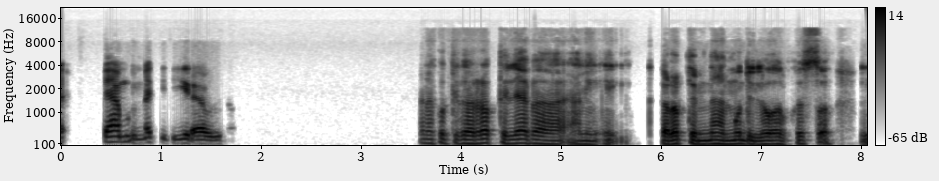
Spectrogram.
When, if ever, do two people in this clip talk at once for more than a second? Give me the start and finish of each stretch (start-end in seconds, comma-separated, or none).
none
